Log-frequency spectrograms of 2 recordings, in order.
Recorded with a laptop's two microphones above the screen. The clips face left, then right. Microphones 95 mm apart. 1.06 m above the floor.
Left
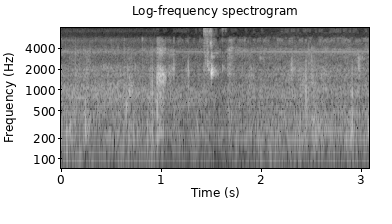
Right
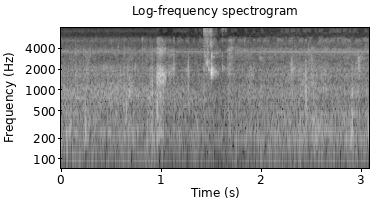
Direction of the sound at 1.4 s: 10° left (ahead or behind).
